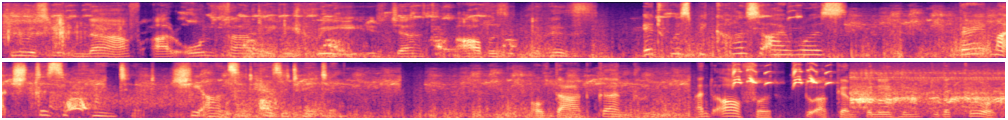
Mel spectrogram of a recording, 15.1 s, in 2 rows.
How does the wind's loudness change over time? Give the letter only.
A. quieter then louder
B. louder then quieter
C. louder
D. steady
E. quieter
D.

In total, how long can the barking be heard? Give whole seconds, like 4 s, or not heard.
4 s.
